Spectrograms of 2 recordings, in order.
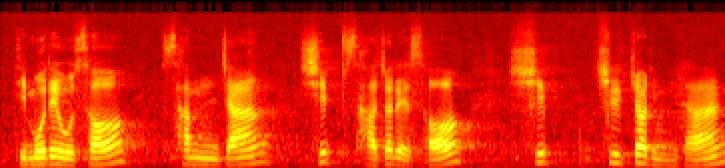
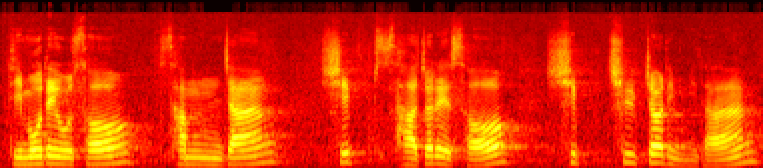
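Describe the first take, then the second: No difference in how they are said.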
